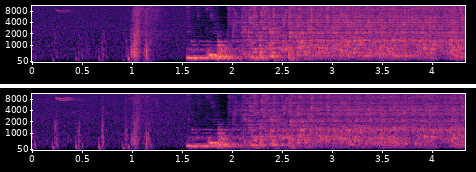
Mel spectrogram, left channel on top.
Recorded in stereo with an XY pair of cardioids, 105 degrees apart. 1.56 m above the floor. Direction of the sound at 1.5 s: 55° left.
